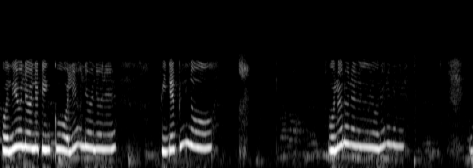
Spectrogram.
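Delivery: put-on soft sing-song cooing to a baby. Naina coos softly to baby Tinku while feeding him. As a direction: coo gently to calm the baby.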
